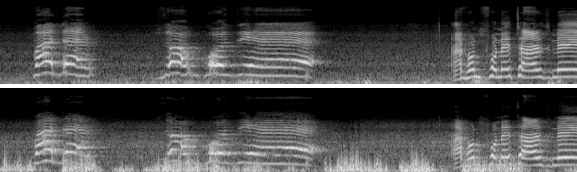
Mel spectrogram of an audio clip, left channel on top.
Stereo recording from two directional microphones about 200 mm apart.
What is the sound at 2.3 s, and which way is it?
Child singing, 70° left (ahead or behind).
